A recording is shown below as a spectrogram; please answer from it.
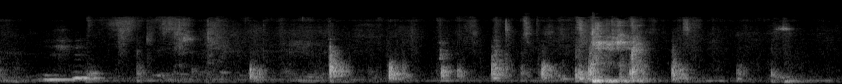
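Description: Indistinct, off-microphone talk mixed with short handling and movement noises, with a louder burst about six seconds in.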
